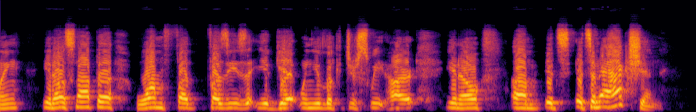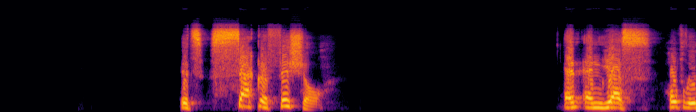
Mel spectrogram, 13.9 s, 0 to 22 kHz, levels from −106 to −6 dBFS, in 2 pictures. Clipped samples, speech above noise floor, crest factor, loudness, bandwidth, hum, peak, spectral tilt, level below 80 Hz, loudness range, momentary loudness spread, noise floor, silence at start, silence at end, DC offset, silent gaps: under 0.1%; over 68 dB; 16 dB; -22 LUFS; 9.4 kHz; none; -8 dBFS; -3.5 dB/octave; -82 dBFS; 4 LU; 7 LU; under -90 dBFS; 0 s; 0 s; under 0.1%; 6.88-8.75 s, 10.45-12.52 s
